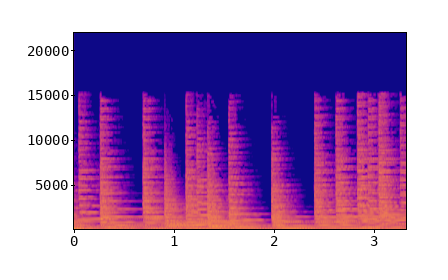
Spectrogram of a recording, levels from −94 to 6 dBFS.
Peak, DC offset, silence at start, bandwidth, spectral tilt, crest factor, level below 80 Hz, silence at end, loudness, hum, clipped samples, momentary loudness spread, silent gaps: -10 dBFS; under 0.1%; 0 s; 15.5 kHz; -3 dB/octave; 14 dB; -46 dBFS; 0 s; -24 LUFS; none; under 0.1%; 4 LU; none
